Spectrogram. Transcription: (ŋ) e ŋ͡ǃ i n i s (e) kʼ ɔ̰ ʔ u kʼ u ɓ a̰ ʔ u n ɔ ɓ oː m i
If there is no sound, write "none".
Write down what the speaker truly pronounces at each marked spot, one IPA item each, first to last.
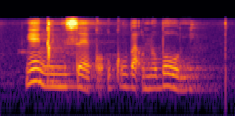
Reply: ŋ, ɛ

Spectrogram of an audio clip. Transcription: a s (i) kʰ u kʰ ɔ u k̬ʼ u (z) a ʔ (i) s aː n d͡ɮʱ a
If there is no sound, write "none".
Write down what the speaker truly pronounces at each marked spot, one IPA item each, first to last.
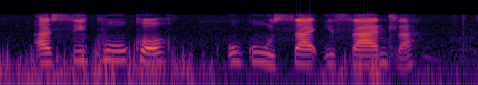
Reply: i, s, i

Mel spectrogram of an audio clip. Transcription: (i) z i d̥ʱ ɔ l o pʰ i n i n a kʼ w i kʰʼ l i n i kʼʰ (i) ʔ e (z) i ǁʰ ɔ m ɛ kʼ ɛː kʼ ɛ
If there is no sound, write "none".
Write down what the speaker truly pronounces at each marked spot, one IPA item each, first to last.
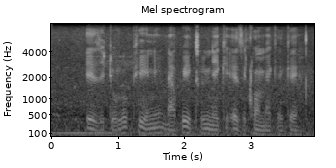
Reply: e, i, z

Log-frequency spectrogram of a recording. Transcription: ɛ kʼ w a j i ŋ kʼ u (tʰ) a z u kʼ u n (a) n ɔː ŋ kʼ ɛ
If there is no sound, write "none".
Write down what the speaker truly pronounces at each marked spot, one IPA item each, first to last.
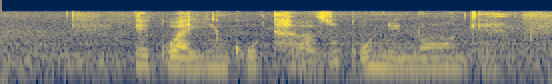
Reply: tʰ, i

